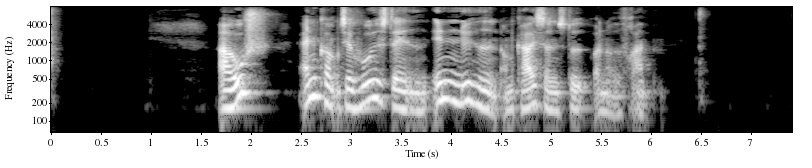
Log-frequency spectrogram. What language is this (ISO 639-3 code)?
dan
